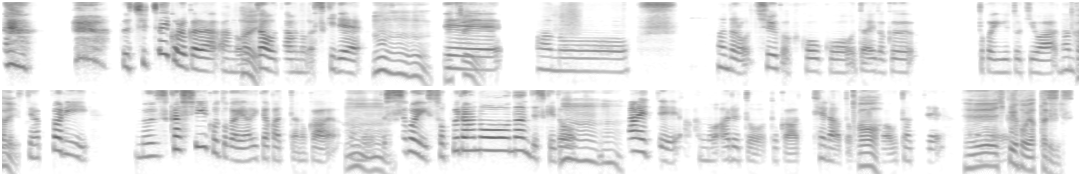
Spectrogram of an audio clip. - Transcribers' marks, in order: laugh; tapping; other background noise
- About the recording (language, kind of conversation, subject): Japanese, unstructured, あなたにとって幸せとは何ですか？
